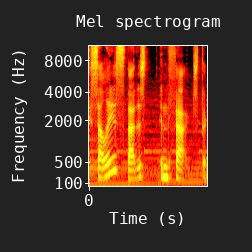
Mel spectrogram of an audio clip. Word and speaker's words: Celes: will fight you about some of them like celes that is in fact the correct pronunciation zorisu is i believe the japanese pronunciation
